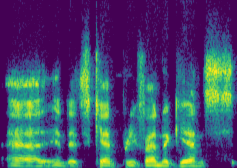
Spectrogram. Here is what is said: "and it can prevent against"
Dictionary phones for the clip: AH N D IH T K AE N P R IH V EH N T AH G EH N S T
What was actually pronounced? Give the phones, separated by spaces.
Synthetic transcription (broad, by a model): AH N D IH T K AE N P R IH V EH N T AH G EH N S T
